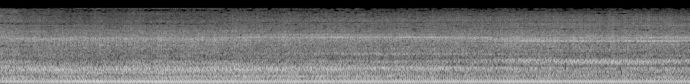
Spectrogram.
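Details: 186FA single-cylinder diesel running on Road Tech synthetic blend 10W-30 motor oil as fuel. An even, steady chug at idle with no misses or knocks; the engine runs smoothly.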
